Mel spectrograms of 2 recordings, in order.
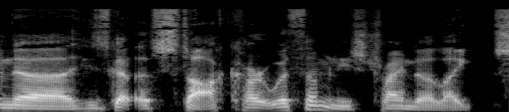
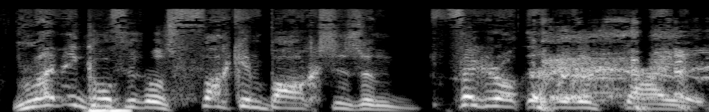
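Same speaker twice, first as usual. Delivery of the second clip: high, louder, hammed-up rant at the clerk; retold angry customer; 12 semitones higher, 4 dB louder than usual. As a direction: imitate an enraged customer shouting, half laughing. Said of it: "losing his fucking mind".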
